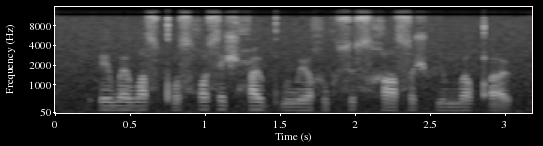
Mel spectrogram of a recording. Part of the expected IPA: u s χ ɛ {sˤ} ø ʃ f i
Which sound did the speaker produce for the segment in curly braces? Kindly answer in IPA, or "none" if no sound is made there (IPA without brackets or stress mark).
sˤ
